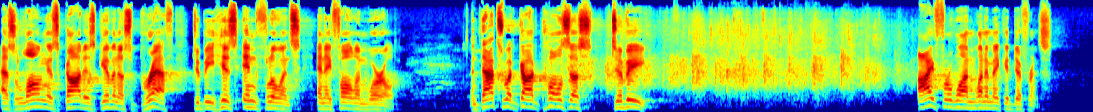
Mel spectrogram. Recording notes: share messages with this year’s Pray Vote Stand Summit audience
